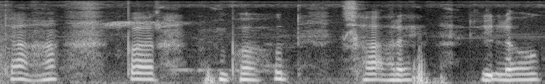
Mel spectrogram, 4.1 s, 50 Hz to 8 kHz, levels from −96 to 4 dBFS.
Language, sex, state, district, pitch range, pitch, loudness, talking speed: Hindi, female, Punjab, Fazilka, 190-220 Hz, 205 Hz, -17 LUFS, 75 wpm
